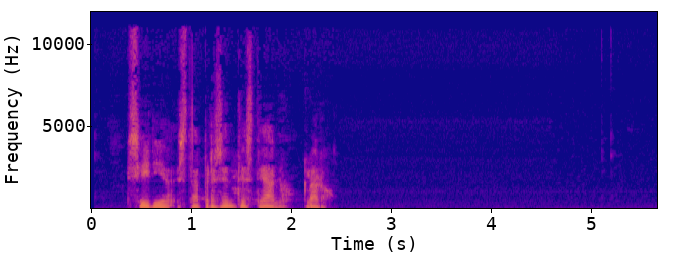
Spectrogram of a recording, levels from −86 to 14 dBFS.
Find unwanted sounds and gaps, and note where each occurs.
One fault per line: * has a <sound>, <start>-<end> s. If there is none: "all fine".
all fine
